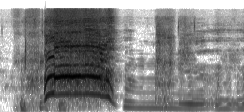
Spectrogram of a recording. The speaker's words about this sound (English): What'd you scream for? If you saw the situation he was in, you would have screamed too.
